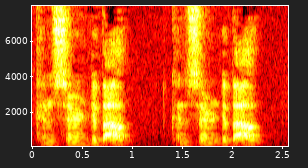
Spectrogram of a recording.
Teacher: listen carefully and you will hear the D connects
